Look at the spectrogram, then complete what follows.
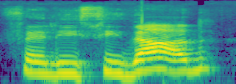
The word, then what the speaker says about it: felicidad: know a longer one happiness is felicidad felicidad again it's the last syllable that's accentuated so we have consonants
